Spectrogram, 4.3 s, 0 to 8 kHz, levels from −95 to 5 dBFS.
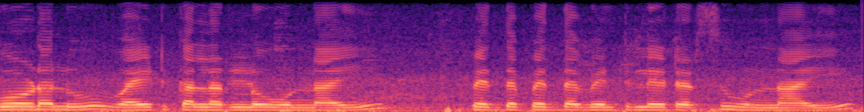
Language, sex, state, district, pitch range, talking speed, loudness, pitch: Telugu, female, Telangana, Mahabubabad, 185-205 Hz, 125 wpm, -14 LUFS, 190 Hz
